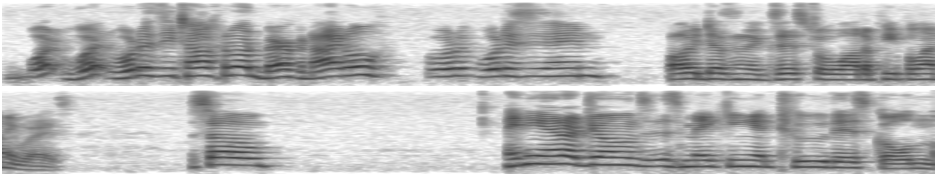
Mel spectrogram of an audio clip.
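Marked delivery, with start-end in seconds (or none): 0.0-3.1 much higher, baffled voice; confused future viewer. Retold or imitated. Future viewer baffled by the joke, high and puzzled. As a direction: play someone who never heard of American Idol. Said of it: "it'll like".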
